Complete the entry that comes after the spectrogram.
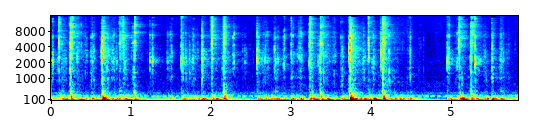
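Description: Fingertips tap on the black plastic backlit keys of a hollow-bodied RGB membrane keyboard. Quick, soft clicks and clacks come in steady bursts with brief pauses, each keystroke short and dull over a low, muffled thud.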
